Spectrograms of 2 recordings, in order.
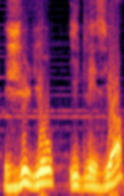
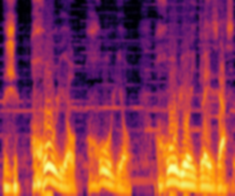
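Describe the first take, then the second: First: The name is said with a plain French accent. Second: The name is said with a Spanish-sounding accent. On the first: It does not sound exotic. "ça sonne pas trop exotique" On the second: It sounds exotic. "J'ai de l'air plus espagnol quand je dis ça comme ça"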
